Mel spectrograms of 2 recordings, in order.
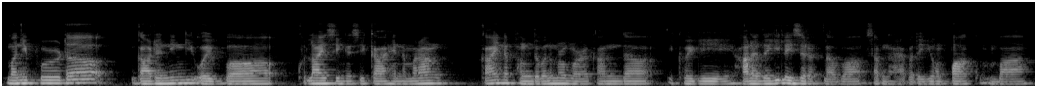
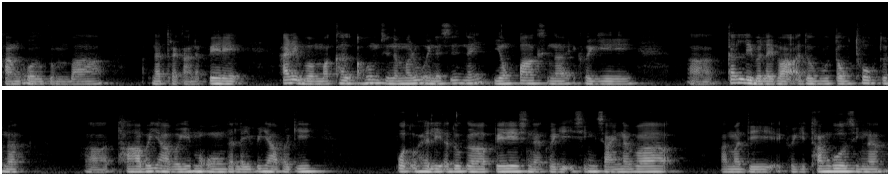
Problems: background sounds at intervals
